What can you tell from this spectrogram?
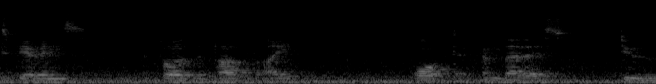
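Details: Ataxic dysarthria in an adult man with Friedreich's ataxia, diagnosed about five years earlier; he reports slurred speech at times, difficulty pronouncing words, and pushing with chest and lung volume to speak.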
